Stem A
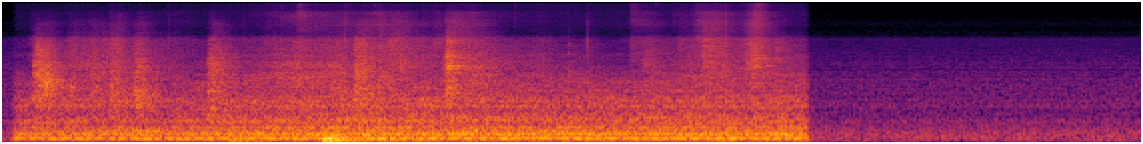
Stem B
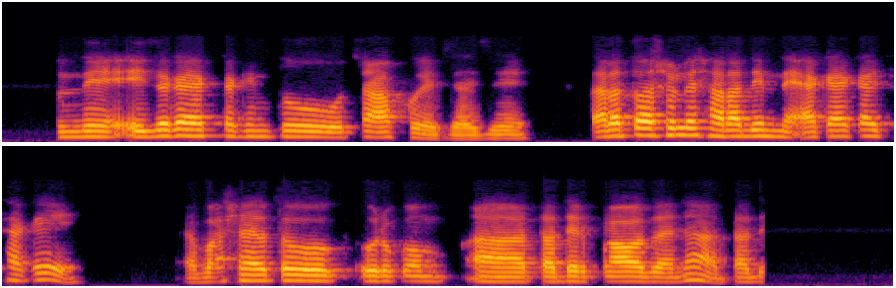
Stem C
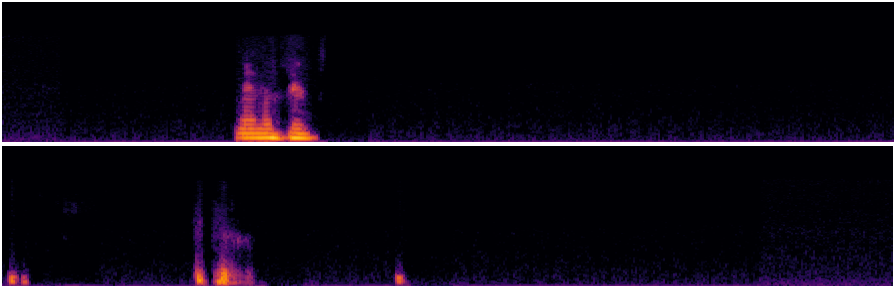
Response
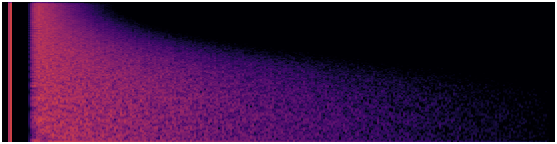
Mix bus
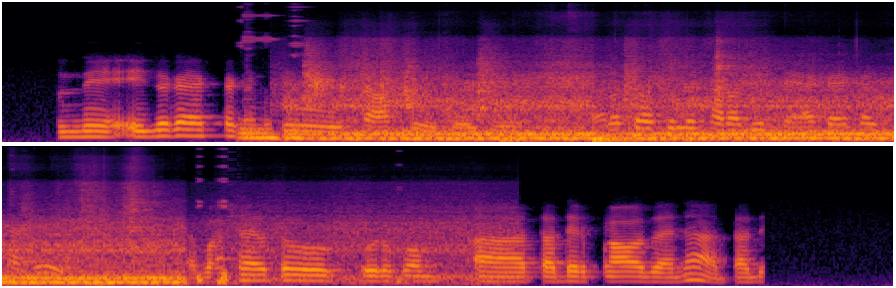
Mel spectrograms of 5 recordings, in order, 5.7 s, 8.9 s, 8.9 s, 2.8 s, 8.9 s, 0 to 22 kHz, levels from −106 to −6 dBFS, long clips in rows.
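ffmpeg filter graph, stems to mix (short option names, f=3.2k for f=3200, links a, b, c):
-filter_complex "[0:a]equalizer=f=250:t=o:w=1:g=8,equalizer=f=1k:t=o:w=1:g=12,equalizer=f=2k:t=o:w=1:g=10,acrossover=split=200[a][b];[b]acompressor=threshold=-43dB:ratio=2[c];[a][c]amix=inputs=2:normalize=0,adelay=1350,volume=1.5dB[d];[1:a]lowpass=f=1.4k:p=1,volume=-8dB[e];[2:a]acrusher=samples=9:mix=1:aa=0.000001:lfo=1:lforange=5.4:lforate=0.57,volume=1dB[f];[d][e][f]amix=inputs=3:normalize=0,acompressor=threshold=-26dB:ratio=5"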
